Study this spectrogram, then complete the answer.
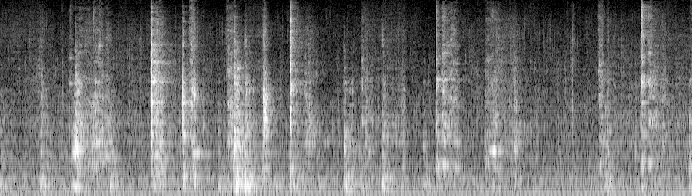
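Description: Chicken keema mixture with lemon juice is stirred in a pan, the spoon scraping and clacking in irregular bursts over a soft sizzle of frying, with no talking.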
